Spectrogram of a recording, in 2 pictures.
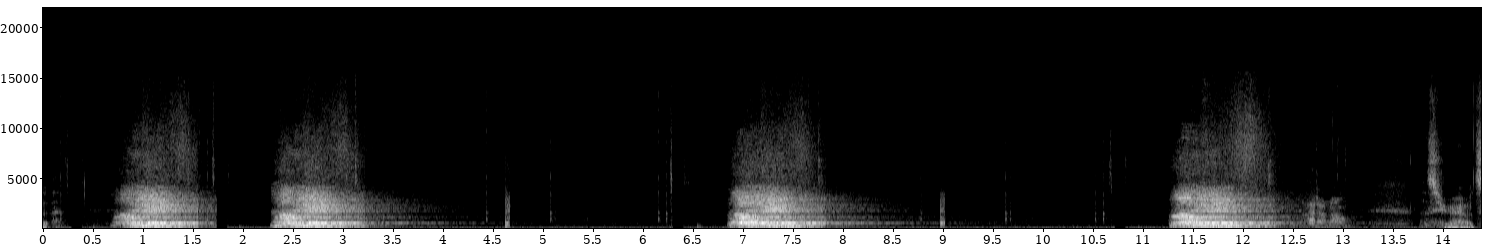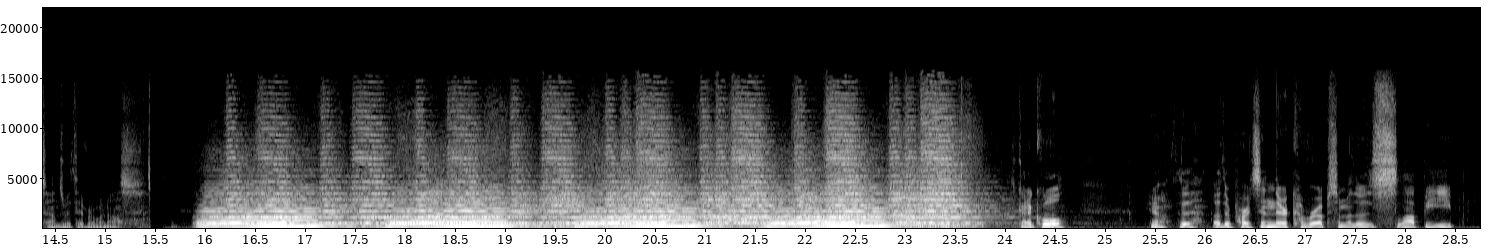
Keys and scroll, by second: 0.3 space, 3.1 space, 6.3 space, 7.7 space, 10.7 space, 12.2 space, 15.4 space, 23.6 space.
